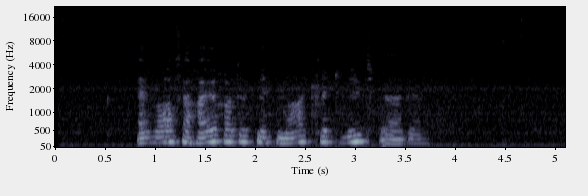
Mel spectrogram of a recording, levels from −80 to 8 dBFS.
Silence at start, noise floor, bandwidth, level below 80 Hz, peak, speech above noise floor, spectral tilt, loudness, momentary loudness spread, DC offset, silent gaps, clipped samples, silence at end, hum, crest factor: 0.8 s; -64 dBFS; 9.6 kHz; -64 dBFS; -20 dBFS; 30 dB; -9.5 dB/octave; -36 LUFS; 9 LU; under 0.1%; none; under 0.1%; 1.35 s; none; 18 dB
